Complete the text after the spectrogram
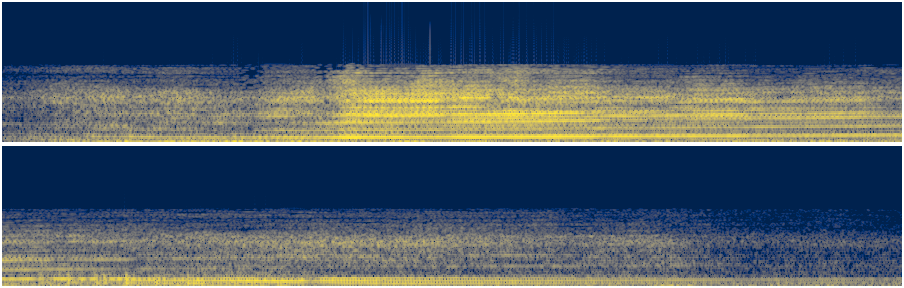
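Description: A race car engine roars loudly as the car speeds past close by.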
